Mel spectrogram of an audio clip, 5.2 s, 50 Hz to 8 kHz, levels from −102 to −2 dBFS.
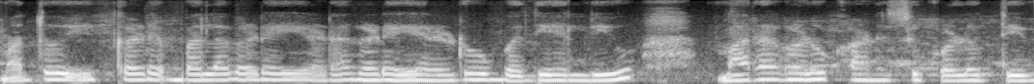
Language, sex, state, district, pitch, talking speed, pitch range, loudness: Kannada, female, Karnataka, Bidar, 205 Hz, 105 wpm, 195-215 Hz, -12 LUFS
